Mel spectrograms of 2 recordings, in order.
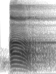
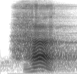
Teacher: হামজার উচ্চারণ হলো হলকের শুরুর নিচের অংশ থেকে, আর হায়ের উচ্চারণ হলো হলকের শুরুর উপরের অংশ থেকে।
